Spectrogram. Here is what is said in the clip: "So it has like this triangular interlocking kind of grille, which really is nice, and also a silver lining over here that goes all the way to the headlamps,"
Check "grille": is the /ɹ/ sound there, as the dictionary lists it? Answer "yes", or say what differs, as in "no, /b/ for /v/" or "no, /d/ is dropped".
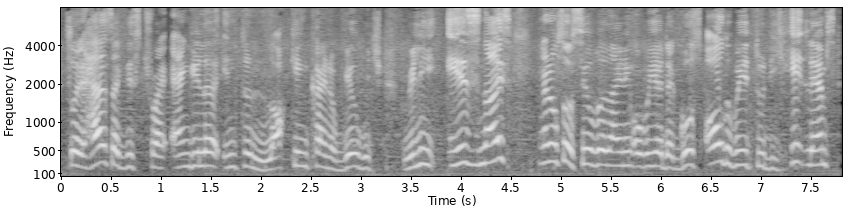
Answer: no, /ɹ/ is dropped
